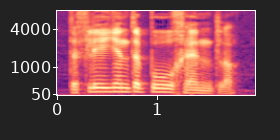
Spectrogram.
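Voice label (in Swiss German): "fliejende", Bas Rhin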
